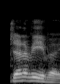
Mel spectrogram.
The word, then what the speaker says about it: Genevieve: Genevieve, yes. Genevieve. I'm terrible at pronunciation.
